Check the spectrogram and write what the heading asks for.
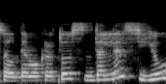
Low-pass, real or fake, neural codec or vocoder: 7.2 kHz; fake; codec, 16 kHz, 16 kbps, FreqCodec, smaller model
